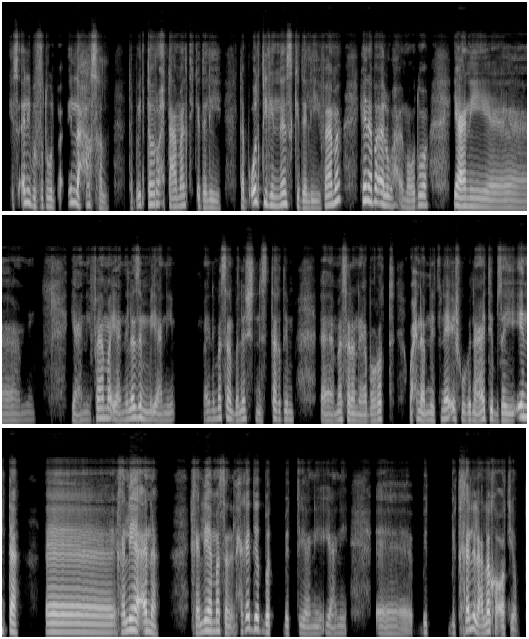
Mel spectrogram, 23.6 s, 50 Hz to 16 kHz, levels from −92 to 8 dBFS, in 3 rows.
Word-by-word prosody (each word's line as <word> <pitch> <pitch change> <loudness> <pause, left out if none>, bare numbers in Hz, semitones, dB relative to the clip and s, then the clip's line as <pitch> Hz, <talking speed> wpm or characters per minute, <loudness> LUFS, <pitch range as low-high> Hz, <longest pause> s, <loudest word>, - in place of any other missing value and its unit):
اسألي 210 - 0
بفضول 145 -1 -5
بقى: - - -10
"إيه 220 - -2
اللي 215 - +4
حصل؟ 120 -10 -2 0.3
طَب - - -14
أنت 175 - -3
رُحت 185 +2 -1
عملت 155 +4 -1
كده 130 -5 -5
ليه؟ 120 -2 -6 0.3
طُب 145 - -4
قُلت 220 -1 +4
للناس 170 +1 +1
كده 140 -5 -4
ليه؟"، 120 0 -7
فاهمة؟ 180 - +3 0.3
هنا 245 -2 +7
بقى 220 -3 +4
الوح 160 -4 -2
الموضوع 135 +7 -3 0.4
يعني 145 -3 +4
يعني 125 0 -6 0.6
يعني 125 +2 -9
فاهمة؟ 165 +3 0
يعني 130 +3 -4
لازم 170 -3 0
يعني 125 +3 -7 0.4
يعني 145 +2 -11
مثلًا 170 -3 -2
بلاش 145 +5 -2
نستخدم 140 +2 -6 0.4
آآ 115 0 -4
مثلًا 125 -3 -2
عبارات 120 +6 -4 0.3
وإحنا 130 -4 +1
بنتناقش 130 +5 -2
وبنعاتب 135 +2 -2
زي 125 0 -3
أنت، 170 -6 +4 0.4
آآ 150 -2 +4
خلّيها 170 +3 +7
أنا، 145 -7 +3 0.5
خلّيها 170 +6 +4
مثلًا 170 0 0
الحاجات 210 0 +1
ديّة 200 +1 +5
بت 150 -5 -2
بت 130 +1 -10
يعني 120 -1 -7
يعني 130 -1 -9 0.4
آآ 65 0 -6
بت - - -10 0.3
بتخلّي - - +2
العلاقة - - +4
أطيب، - - -5
145 Hz, 145 wpm, -24 LUFS, 125-165 Hz, 0.6 s, هنا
